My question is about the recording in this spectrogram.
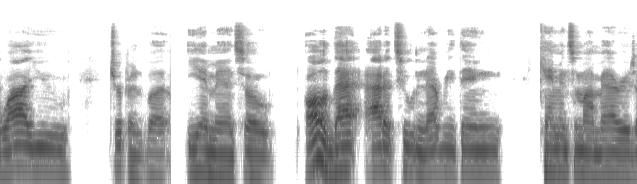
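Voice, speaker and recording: Young male host, low-pitched, easygoing chatty delivery with frequent laughs. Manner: relaxed, conversational, laughs often, acts out quotes. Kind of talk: casual personal talk to camera.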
